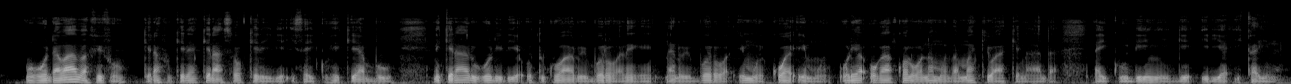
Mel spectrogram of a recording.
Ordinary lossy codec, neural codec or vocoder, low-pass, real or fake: none; none; 14.4 kHz; real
